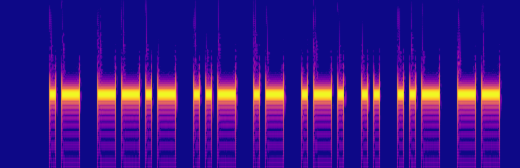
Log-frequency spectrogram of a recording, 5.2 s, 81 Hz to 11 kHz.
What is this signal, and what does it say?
Morse code, heard as a keyed tone, about 20 wpm, 700 Hz. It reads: AQUARIUM
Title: Difficult Words with Hints - 20wpm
